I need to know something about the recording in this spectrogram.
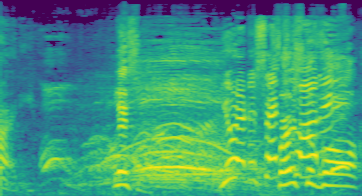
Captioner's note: audience exclaims in disbelief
